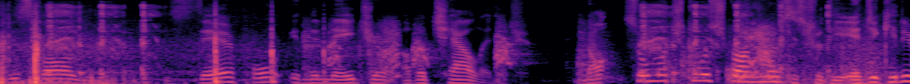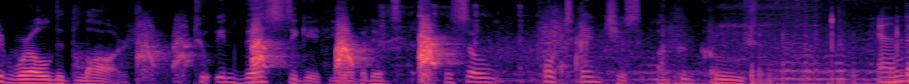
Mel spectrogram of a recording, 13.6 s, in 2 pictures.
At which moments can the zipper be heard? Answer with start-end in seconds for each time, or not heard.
2.2-3.0, 5.4-6.8, 10.5-12.1.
